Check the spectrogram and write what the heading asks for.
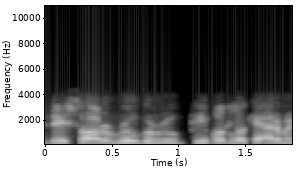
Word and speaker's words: Rougarou: A Rougarou.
